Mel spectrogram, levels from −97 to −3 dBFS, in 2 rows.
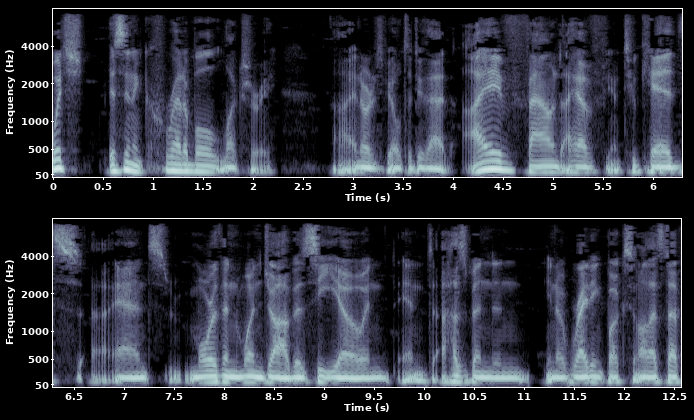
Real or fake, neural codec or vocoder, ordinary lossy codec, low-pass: real; none; MP3, 32 kbps; 7.2 kHz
